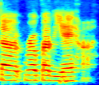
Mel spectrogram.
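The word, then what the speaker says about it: ropa vieja: Oh, it's pronounced ropa viea.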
